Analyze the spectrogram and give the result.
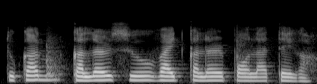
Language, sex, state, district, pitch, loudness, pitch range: Wancho, female, Arunachal Pradesh, Longding, 185 Hz, -17 LUFS, 175-195 Hz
